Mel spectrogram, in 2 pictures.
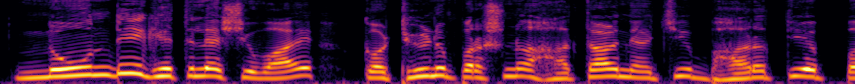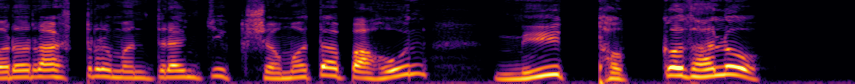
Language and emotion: Marathi, surprised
